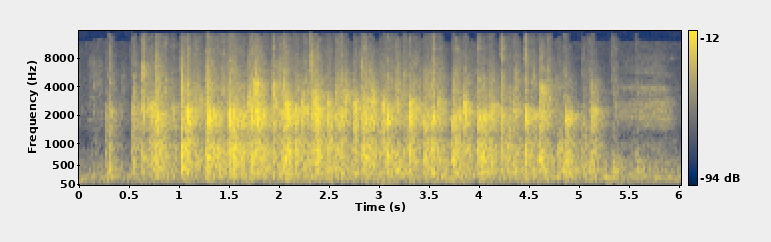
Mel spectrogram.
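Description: Audience applauding, many hands clapping, starting just after the start and dying away near the end.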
